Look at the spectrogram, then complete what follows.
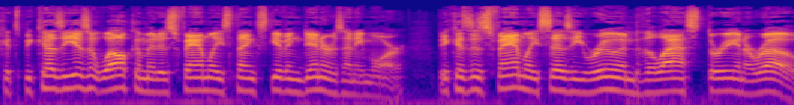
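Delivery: plain reading voice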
